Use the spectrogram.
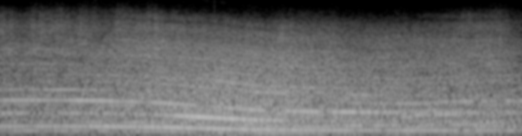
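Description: Race cars in a German Grand Prix racing game, engines whining and droning steadily with pitch sliding down as they run spread out, a continuous mid-level roar swelling slightly in the middle.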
